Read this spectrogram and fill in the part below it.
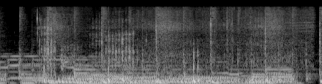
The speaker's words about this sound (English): My cat just walked into the studio and he brushed by the microphone. let's see if we can hear him purring.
